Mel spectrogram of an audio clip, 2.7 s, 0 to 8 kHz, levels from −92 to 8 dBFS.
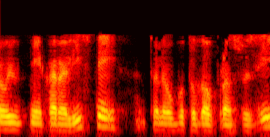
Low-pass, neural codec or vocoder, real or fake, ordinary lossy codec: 7.2 kHz; codec, 16 kHz, 8 kbps, FunCodec, trained on Chinese and English, 25 frames a second; fake; AAC, 16 kbps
